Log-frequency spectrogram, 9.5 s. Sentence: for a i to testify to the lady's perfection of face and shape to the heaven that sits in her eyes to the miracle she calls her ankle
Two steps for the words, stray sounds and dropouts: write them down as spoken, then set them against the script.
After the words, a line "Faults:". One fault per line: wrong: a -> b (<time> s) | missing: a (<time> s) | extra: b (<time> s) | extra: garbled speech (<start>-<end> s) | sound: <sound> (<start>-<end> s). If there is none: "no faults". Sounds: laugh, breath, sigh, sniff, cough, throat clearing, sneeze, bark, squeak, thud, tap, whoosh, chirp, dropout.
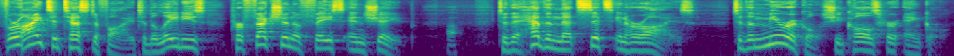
for a i to testify to the lady's perfection of face and shape to the heaven that sits in her eyes to the miracle she calls her ankle
Faults:
sound: laugh (4.5-4.7 s)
